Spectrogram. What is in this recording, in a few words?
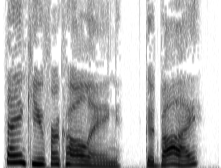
Telephone prompt: Thank you for calling, goodbye, Pre-recorded telephone on-hold message; Recorded Voice Sound Effects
